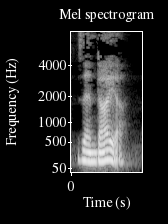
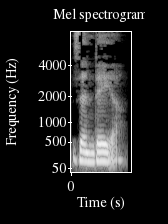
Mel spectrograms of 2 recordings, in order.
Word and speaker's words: Zendaya: The name of the actress Zendaya is often mispronounced as Zendaya, but it should be Zendaya.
